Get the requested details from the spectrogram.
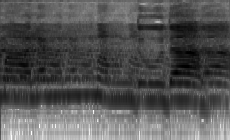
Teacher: ممدودہ کا پہلا میم جو ہے اس پہ تشدید ہے، تو اس وجہ سے یہاں پہ غنہ ہوگا۔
